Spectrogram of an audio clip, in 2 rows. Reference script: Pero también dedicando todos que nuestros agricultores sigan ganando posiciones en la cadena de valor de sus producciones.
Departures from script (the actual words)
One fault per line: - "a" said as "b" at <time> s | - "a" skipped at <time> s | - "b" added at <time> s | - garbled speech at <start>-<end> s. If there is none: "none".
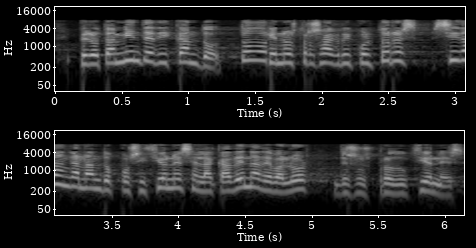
none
